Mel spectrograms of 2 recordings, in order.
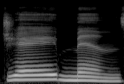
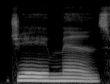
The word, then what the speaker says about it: Muenz: We're talking today with Jay Menz, and that's spelled M-U-E-N-Z. Jay Menz, fitness coach and a lovely gifts activator.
